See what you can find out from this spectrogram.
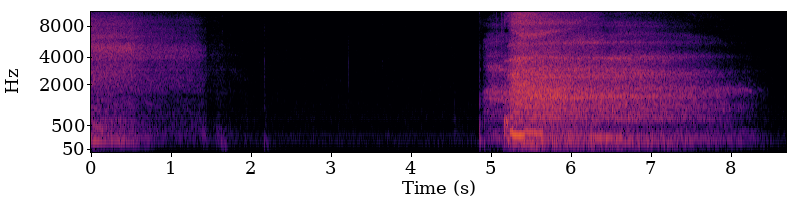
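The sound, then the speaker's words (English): Deep breath drawn in with a breathy rush, then a few seconds of near-silence with faint ticks while it is held, followed by a long, loud exhale that slowly fades. “And then we're going to do a deep inhale and hold it at the top.”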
